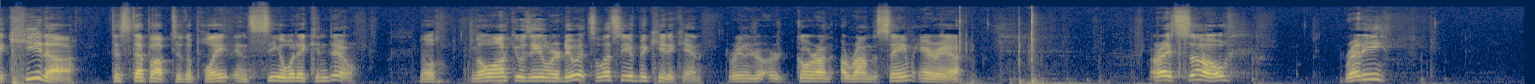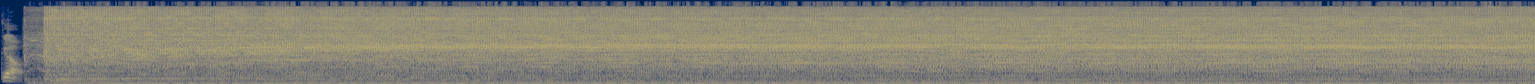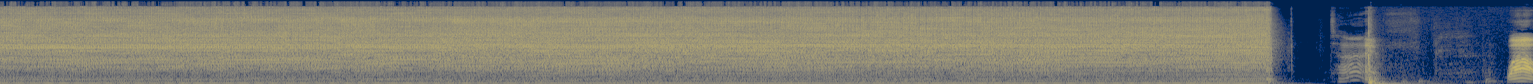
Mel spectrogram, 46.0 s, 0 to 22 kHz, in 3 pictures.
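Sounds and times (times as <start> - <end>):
impact driver hammering: 15.6 - 43.6.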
